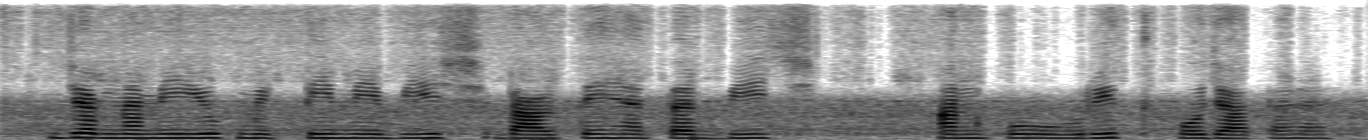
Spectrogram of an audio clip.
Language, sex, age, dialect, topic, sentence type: Hindi, female, 18-24, Marwari Dhudhari, agriculture, statement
